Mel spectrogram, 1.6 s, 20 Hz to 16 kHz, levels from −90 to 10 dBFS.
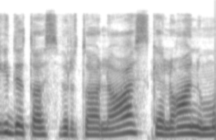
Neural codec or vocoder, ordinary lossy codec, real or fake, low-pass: none; Opus, 64 kbps; real; 10.8 kHz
